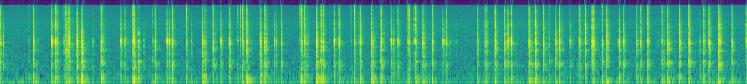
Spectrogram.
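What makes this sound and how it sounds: Long silver nails tap the top surface of an empty, clear plastic container lying flat. A rapid, steady run of sharp, bright clicky taps continues for the whole clip, each dying away almost instantly with a light hollow body beneath.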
